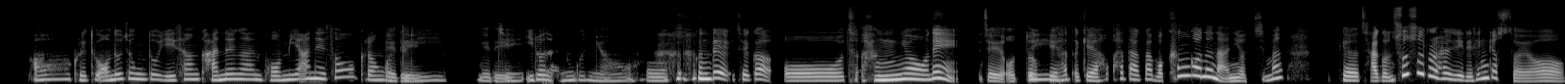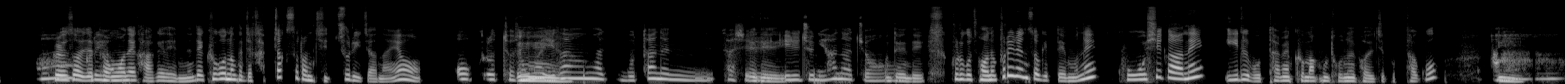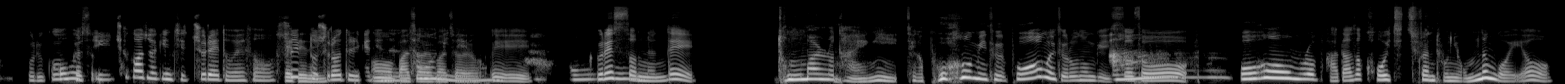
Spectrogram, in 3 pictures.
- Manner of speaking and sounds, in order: laugh; tapping; other background noise; gasp; laughing while speaking: "보험이"
- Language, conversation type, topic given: Korean, podcast, 돈을 어디에 먼저 써야 할지 우선순위는 어떻게 정하나요?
